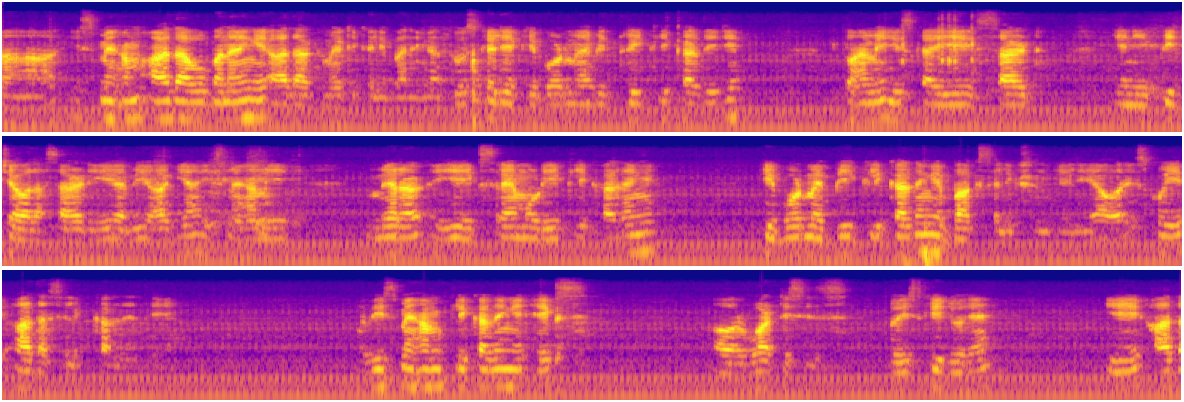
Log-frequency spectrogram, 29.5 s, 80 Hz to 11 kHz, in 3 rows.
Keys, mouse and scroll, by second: 5.6 KP_3, 7.0-7.4 scroll down 2, 7.4-8.8 scroll up 8, 14.9 click, 15.6 click, 17.5 b, 24.2 x, 27.5 middle click.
